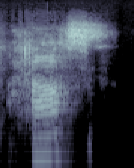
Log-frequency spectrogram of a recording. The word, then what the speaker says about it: Haas: We'll move on to Haas.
